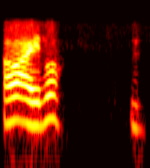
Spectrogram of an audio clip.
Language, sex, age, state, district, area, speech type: Assamese, male, 30-45, Assam, Barpeta, rural, conversation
